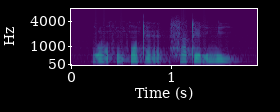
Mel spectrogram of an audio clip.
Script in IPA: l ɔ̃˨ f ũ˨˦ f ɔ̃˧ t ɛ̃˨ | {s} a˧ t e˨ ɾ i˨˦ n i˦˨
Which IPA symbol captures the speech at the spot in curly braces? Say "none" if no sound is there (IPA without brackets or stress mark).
s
